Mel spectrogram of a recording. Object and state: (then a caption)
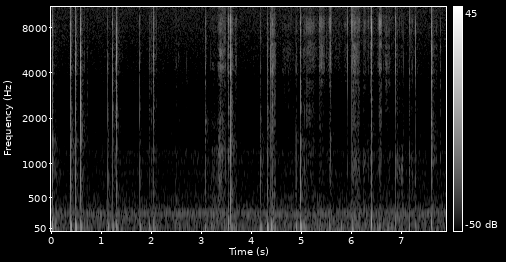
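Paper-wrapped bar soap. Long nails slowly tap on a solid bar of soap in a red paper wrapper. Short, dry, irregular taps come in small clusters, each with a dull low thump and a faint papery tick that dies away at once.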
